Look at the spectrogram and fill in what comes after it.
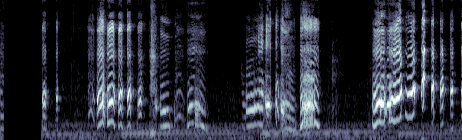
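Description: A baby laughing in three bouts of quick, high giggles, each a second or two long, starting about a second in, over a faint steady hum.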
